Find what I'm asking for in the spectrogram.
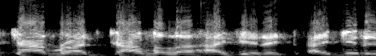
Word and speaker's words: Kamala: Sir, it's Kamala. That's how you say your name, Kamala. – Kamala. – Yeah, Kamala. – Let's do it together, Big Frud. Kamala. – No, Kamala. – Killing Kamala. – Kamala is how you say. You keep saying Kamala. – You keep saying Kamala. It's Kamala.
